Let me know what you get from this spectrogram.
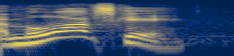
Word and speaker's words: Milofsky: It's Shayna Milofsky. – Hello. Hi. Thank you for that Polish pronunciation. It's very good.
